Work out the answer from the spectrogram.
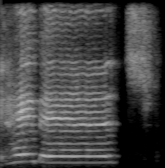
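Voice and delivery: high, drawn-out mock call-out; mock greeting. Imagining the man in neon greeting his victim, mock call-out. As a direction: call out a cheeky hello. Voicing the sneaky man's greeting.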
